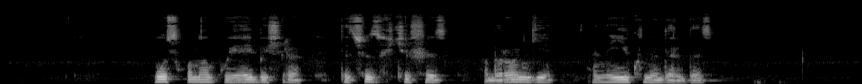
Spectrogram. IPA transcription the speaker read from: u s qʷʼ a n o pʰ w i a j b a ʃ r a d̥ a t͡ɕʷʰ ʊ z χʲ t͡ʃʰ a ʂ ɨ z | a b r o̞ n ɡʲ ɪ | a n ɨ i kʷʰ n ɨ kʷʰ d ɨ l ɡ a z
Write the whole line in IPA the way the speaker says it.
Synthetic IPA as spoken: u s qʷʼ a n o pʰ w i a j b a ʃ r a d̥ a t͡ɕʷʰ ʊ z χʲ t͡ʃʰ a ʂ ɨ z | a b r o̞ n ɡʲ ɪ | a n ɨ i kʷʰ n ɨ d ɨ r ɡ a z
